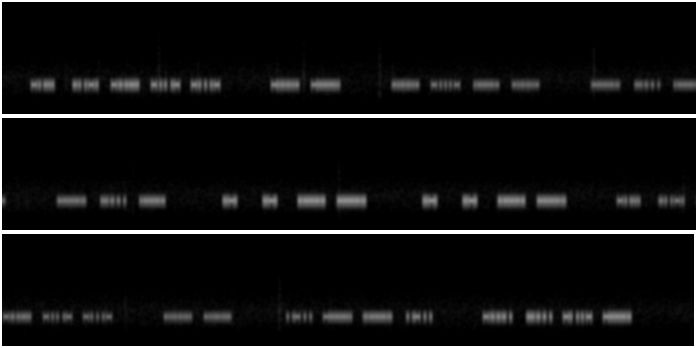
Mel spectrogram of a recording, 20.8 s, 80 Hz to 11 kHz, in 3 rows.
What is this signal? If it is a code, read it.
Hellschreiber (Feld-Hell, 122.5 baud), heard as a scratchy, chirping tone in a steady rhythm, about 900 Hz, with fading and static crashes. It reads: K4RMH DE ON9O 579 579 1185 1185 K4RMH CQ TEST F7WB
